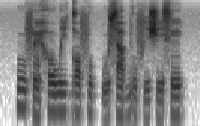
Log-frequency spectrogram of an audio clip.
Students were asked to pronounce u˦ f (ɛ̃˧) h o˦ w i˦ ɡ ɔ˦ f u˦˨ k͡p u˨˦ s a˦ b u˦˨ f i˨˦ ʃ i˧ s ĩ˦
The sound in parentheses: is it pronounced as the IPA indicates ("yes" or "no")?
yes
